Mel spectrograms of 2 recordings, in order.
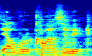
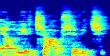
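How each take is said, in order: First: The name is said the American way. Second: The name is said the Bosnian way.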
